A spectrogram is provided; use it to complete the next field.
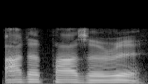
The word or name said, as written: Adapazari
